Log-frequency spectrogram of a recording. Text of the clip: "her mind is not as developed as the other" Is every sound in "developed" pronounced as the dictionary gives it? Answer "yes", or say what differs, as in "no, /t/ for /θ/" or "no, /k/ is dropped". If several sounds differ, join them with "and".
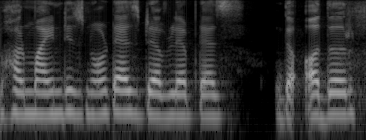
yes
